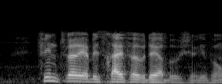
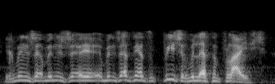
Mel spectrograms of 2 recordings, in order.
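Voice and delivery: ordinary delivery

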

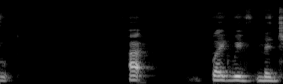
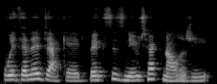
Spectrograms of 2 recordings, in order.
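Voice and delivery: ordinary talk

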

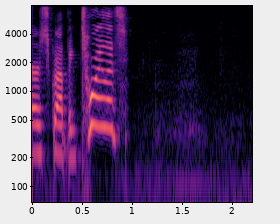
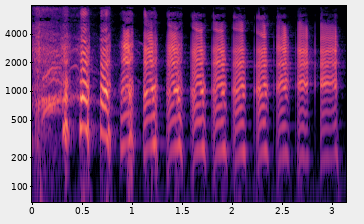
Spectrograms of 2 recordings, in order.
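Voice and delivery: imitated laugh; 4 semitones lower, 4 dB louder than usual. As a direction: lower cackling laugh, played as Schwoz. Schwoz laughing at the livestream.

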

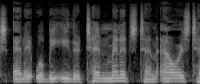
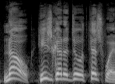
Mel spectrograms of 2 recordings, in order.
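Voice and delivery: ordinary talk, nothing marked

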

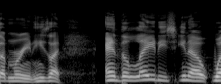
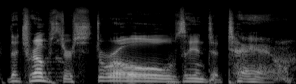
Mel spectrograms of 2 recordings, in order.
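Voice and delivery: slow, low gunslinger voice, softer; Western narrator; 5 semitones lower, 6 dB quieter, much slower than usual. Retold or imitated. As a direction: draw it out like a movie cowboy. Wild West pose quote.

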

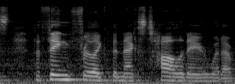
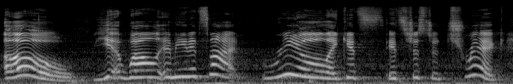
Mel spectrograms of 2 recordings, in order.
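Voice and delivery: much higher, slower, nervously soothing; awkward placating; 9 semitones higher, 6 dB louder, slower than usual. Retold or imitated. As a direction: try to calm her down, flustered and sheepish. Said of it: "he's like".

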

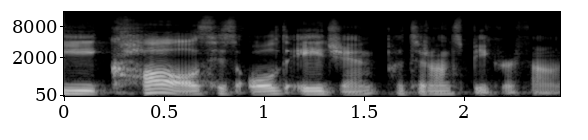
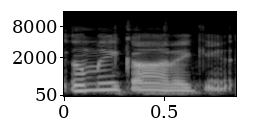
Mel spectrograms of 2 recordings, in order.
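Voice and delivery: high, softer mock gasp of dismay; mock tweeters; 12 semitones higher, 6 dB quieter than usual. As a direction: imitate people gushing online, pitched way up. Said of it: "all these people tweeting, like".

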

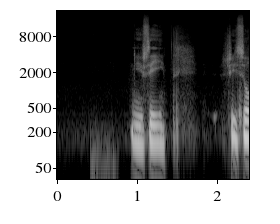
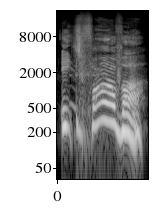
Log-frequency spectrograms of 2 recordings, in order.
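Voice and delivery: much higher, louder and slow, stunned discovery; astonished exclamation; 11 semitones higher, 6 dB louder, slower than usual. Acted. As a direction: exclaim it in disbelief. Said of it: "exclaimed Wendy".

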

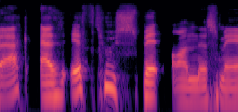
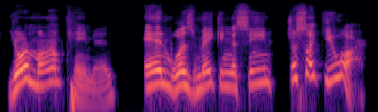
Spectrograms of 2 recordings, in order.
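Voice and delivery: scolding; 10 semitones higher than usual. Retold or imitated. Manager retold scolding the customer.

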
